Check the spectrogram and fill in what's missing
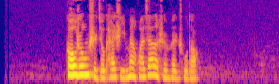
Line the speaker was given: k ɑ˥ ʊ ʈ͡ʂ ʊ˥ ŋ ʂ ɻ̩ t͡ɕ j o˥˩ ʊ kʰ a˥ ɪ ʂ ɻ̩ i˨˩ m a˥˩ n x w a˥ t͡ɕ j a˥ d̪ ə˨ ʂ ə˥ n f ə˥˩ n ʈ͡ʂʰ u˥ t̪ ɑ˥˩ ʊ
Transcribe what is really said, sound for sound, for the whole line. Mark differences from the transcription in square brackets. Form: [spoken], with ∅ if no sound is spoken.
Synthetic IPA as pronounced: k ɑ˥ ʊ ʈ͡ʂ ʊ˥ ŋ ʂ ɻ̩ t͡ɕ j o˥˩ ʊ kʰ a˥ ɪ ʂ ɻ̩ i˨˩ m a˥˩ n x w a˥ t͡ɕ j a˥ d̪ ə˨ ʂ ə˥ n f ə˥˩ n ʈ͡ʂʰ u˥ t̪ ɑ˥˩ ʊ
